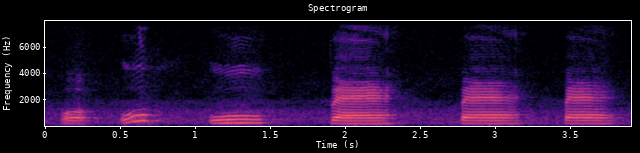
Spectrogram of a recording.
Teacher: हमारे दोनों लिप्स जो है वो पास में आ रहे हैं पै बोल रहे हैं तब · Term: ओष्ठ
